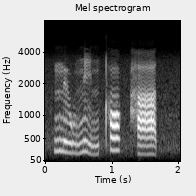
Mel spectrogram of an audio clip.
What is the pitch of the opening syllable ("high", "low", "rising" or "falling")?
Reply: low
